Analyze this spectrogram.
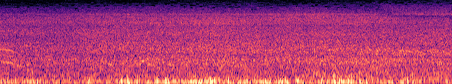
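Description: Ocean surf washing onto the beach, heard as a steady rush, with wind buffeting the microphone in low rumbling gusts.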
